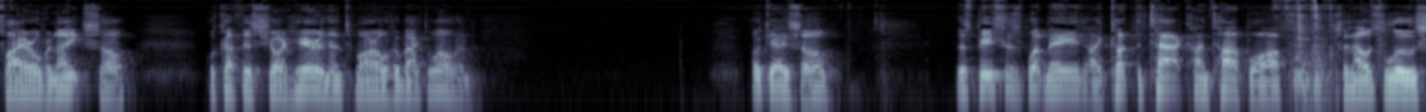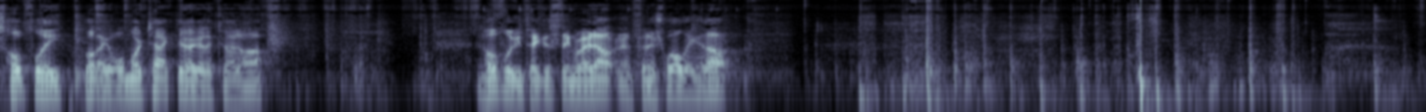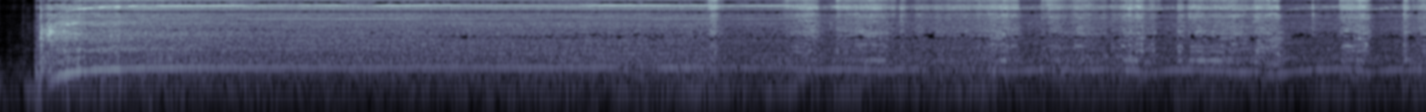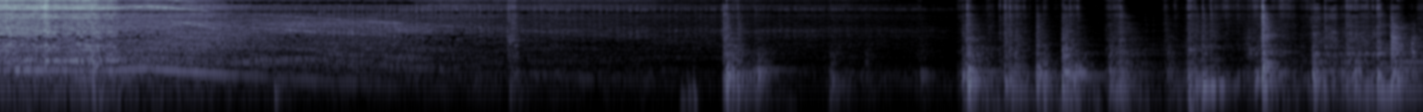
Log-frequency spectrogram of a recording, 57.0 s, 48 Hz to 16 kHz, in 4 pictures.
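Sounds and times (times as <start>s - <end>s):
grinder whining cutting steel: 28.8s - 51.9s.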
